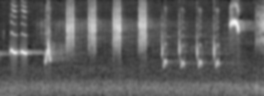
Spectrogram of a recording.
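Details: Nightingale singing in Moscow: a varied phrase of two high whistled notes, a rising slur, a series of loud dry clicking notes, then quick descending chirps and a final bright whistle.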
